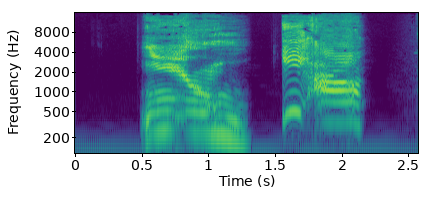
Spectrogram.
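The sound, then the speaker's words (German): A person imitates a donkey's bray with their voice: two loud, strained vocal bursts, a long falling one and then a shorter one, like a hee-haw. “Dein zweites Geräusch ist Esel.”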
